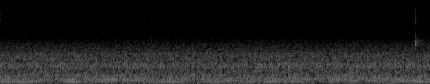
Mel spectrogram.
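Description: Steady background hiss with a low, even hum underneath: room tone, with no other sound.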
